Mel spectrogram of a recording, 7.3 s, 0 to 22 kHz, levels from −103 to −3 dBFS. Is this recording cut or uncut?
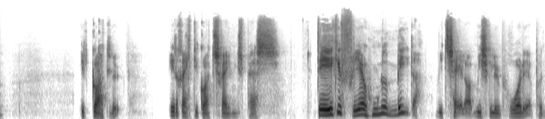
uncut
